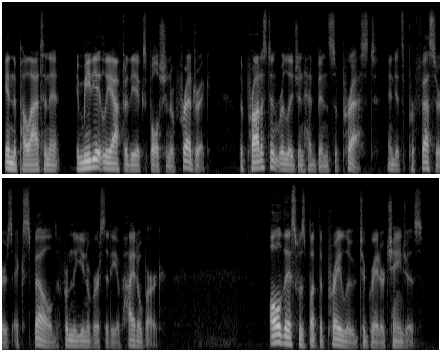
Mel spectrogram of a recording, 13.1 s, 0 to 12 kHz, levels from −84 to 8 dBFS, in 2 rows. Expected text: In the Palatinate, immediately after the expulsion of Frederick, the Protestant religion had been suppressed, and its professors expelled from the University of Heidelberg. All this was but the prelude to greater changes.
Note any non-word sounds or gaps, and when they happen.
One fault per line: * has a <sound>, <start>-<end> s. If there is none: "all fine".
all fine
